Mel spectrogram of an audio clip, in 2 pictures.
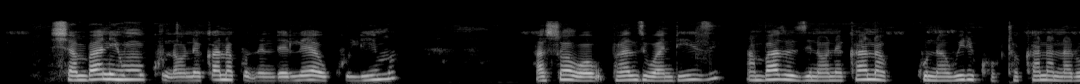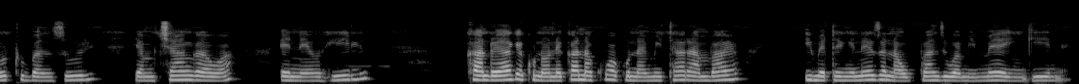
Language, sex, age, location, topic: Swahili, female, 18-24, Kisumu, agriculture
